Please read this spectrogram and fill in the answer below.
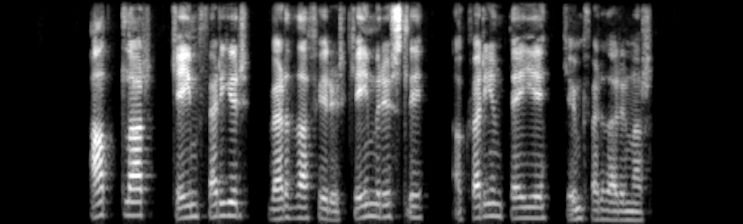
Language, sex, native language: Icelandic, male, Icelandic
